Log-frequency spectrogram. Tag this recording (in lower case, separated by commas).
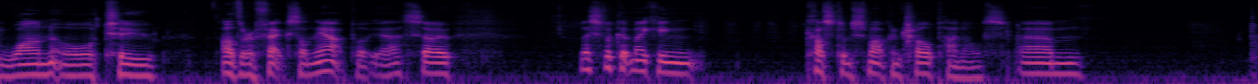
speech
